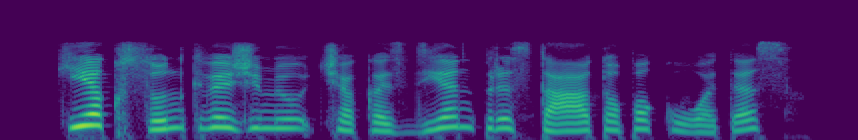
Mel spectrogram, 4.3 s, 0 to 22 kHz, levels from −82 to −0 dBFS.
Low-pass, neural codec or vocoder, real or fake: 7.2 kHz; none; real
